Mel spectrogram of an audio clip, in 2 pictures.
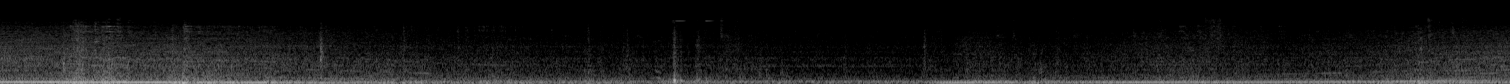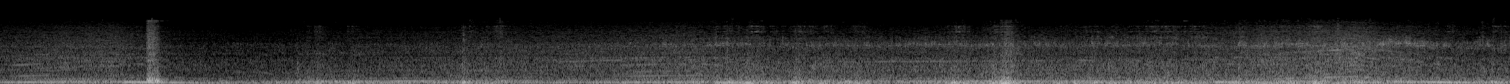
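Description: Sports car engine accelerating through the gears: its pitch climbs, then drops back at each shift, several times over. Two sharp clicks, about 7 and 17 seconds in, and the pitch falls away near the end.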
